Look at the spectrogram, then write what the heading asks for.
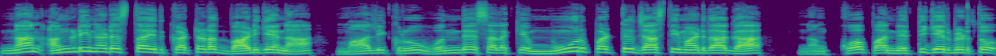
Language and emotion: Kannada, angry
